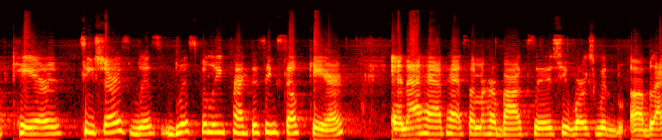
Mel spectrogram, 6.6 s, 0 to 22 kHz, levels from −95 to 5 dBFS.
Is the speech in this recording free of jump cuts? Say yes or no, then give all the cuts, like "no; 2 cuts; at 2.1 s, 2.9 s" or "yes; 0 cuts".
yes; 0 cuts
